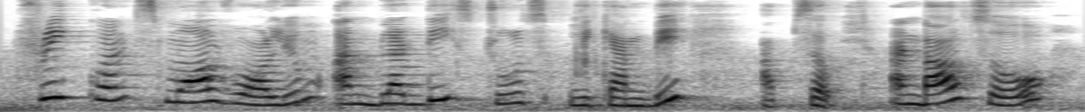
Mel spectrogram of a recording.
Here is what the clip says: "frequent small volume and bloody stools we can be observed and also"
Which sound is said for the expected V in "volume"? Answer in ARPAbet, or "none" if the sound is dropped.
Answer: V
